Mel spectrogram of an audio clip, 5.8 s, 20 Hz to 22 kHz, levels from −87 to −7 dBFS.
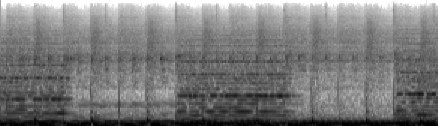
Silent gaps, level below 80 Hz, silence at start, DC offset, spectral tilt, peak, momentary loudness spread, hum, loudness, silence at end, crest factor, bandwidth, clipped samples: none; -12 dBFS; 0 s; under 0.1%; -6 dB/octave; 0 dBFS; 3 LU; none; -11 LUFS; 0 s; 8 dB; 15.5 kHz; 0.1%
